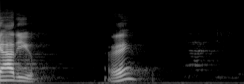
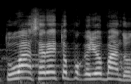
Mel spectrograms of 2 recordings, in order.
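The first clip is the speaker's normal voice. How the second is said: louder, higher, quick authoritarian command; bossy parent; 5 semitones higher, 5 dB louder, faster than usual. Retold or imitated. Pastor mocks a father demanding obedience, loud and quick. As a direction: bark it like a strict father.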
